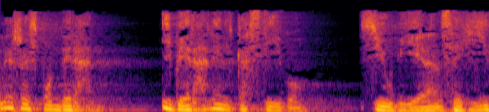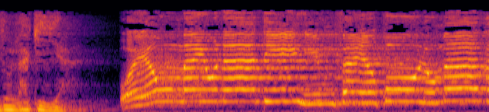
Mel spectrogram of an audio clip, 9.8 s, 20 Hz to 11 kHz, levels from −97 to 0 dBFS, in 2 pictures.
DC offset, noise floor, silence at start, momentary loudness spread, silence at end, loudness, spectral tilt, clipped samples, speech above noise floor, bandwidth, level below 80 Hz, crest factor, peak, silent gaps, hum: under 0.1%; -49 dBFS; 0 s; 11 LU; 0 s; -19 LUFS; -4.5 dB/octave; under 0.1%; 30 dB; 8 kHz; -40 dBFS; 14 dB; -4 dBFS; none; none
